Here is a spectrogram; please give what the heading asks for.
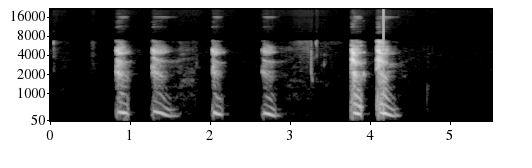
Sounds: Throat clearing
